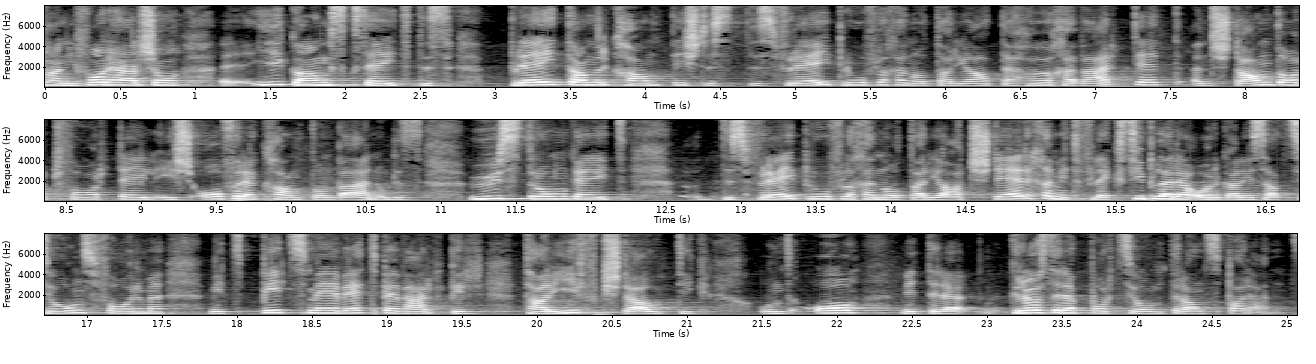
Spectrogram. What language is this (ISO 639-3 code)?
gsw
